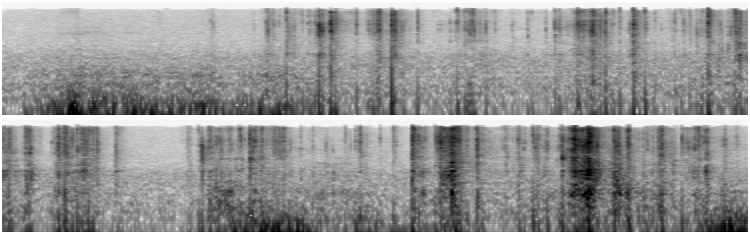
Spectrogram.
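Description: Quiet crinkling and tearing of a foil trading-card pack wrapper being ripped open by hand, a run of short crackling rustles, the loudest near the end.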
